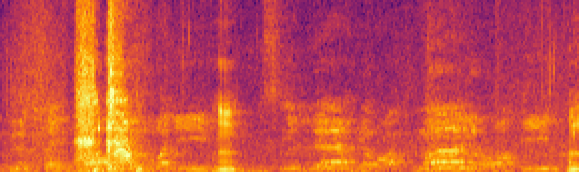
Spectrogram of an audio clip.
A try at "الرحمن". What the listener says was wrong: الرحمن میں تھوڑا ہا دیں زور دیں.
